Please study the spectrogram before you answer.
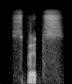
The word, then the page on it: spitz: British English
